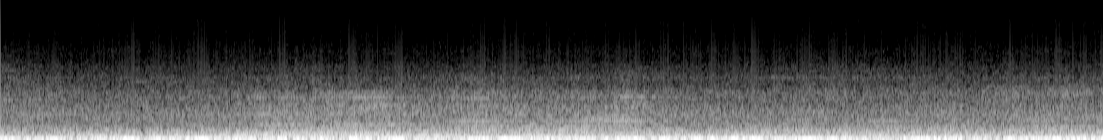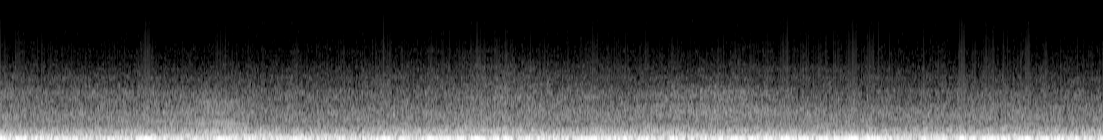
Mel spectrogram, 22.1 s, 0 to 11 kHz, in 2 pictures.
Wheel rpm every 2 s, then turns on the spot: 0, 0, 0, 0, 0, 0, 0, 0, 0, 0, 0.
none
